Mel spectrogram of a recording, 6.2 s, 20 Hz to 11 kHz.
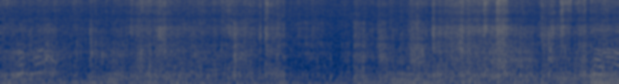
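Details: Wild boar (Sus scrofa) in front of a trail camera at 20:17 on 17 December 2022 give low, rough grunts and snorts against a steady background hiss.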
